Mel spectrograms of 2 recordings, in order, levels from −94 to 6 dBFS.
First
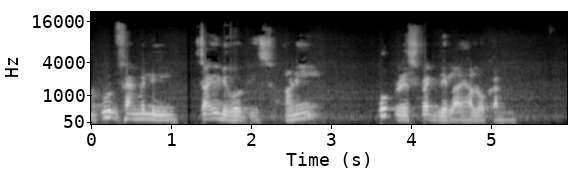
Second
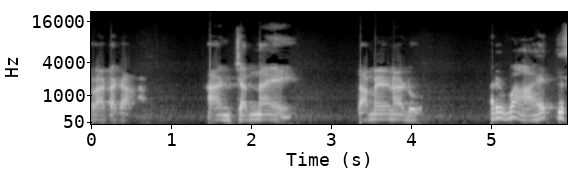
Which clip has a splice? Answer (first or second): first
